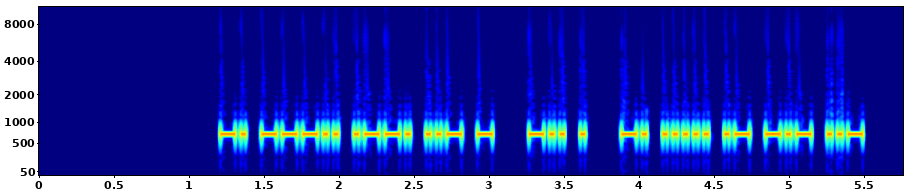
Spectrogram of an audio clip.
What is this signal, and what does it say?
Morse code, heard as a keyed tone, about 34 wpm, 700 Hz. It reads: N8PUT DE N5AKU
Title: USA Callsign DE Callsign - 5 Characters - 35wpm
